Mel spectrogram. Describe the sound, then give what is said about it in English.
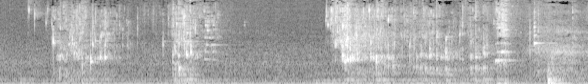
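Wine pours into a glass in a couple of gurgling, splashing bursts, fairly quiet, with a brief clink at the end and no talking. “Right, would you like to pour?”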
